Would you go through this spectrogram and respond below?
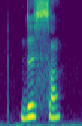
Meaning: two hundred
- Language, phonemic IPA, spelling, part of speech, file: French, /dø sɑ̃/, deux cents, numeral, Fr-deux cents.ogg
